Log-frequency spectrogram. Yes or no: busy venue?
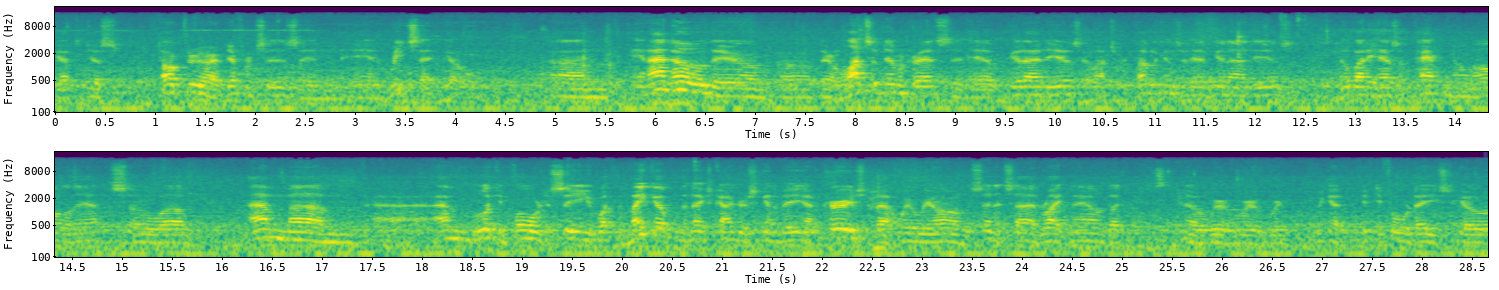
yes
